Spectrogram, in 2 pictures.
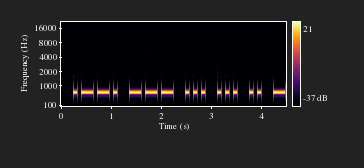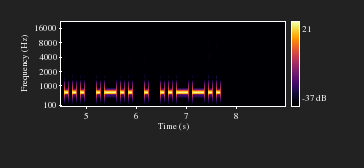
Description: Morse code, heard as a keyed tone, about 16 wpm, 700 Hz. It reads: POSSIBLE?
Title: 2x Word-Spacing - Sentences from Top 500 Words - 15wpm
